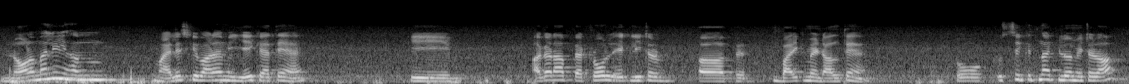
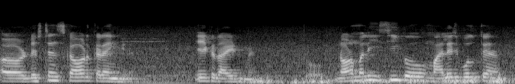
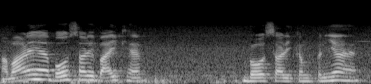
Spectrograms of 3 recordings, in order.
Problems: constant background noise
